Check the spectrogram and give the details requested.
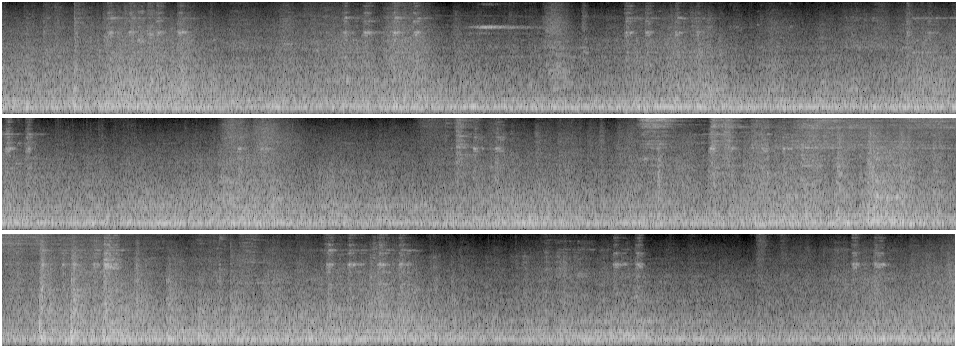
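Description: Freight train cars rolling past on the rails: a steady rumble with wheels clicking over rail joints and brief, repeated high wheel squeals.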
